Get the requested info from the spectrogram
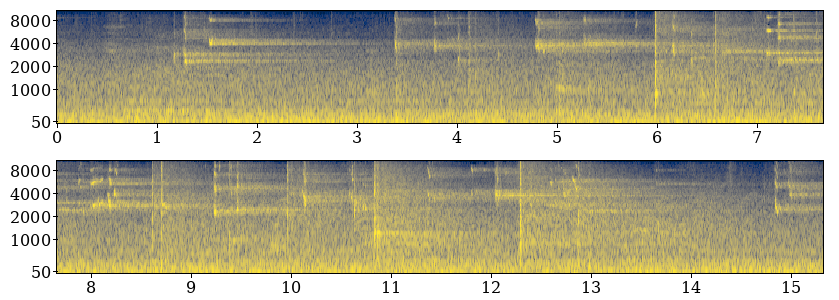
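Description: Badminton doubles rally on an indoor court: sharp racket strikes on the shuttlecock every second or two, and frequent short, high-pitched squeaks of court shoes on the floor, over a steady low hum.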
